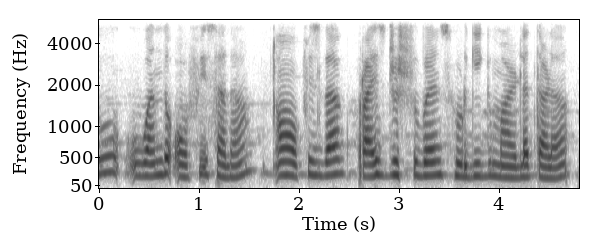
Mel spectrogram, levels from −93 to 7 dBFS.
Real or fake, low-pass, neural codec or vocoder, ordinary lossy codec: real; 5.4 kHz; none; Opus, 24 kbps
